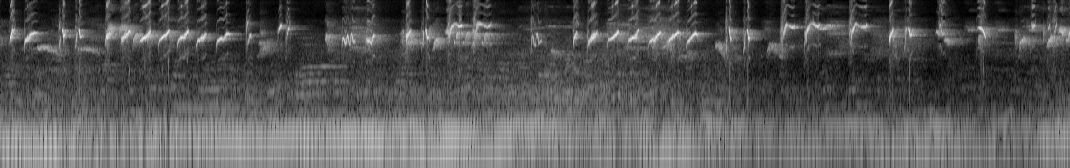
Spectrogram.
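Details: Horsfield's bush lark (branjangan) singing energetically, full of rapid 'tembakan' bursts: dense high chirps and fast repeated trills, often in runs of six to eight sharp notes, with brief pauses between phrases and a low hum behind.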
